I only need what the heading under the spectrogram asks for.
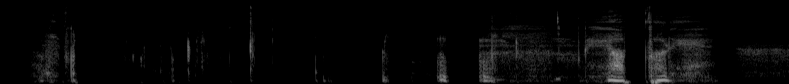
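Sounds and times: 
ASMR ear-nibbling wet mouth and chewing sounds: 0.4s - 5.9s
speech: 6.1s - 7.0s.

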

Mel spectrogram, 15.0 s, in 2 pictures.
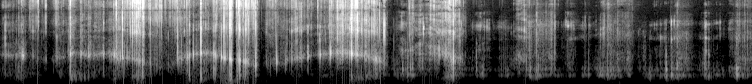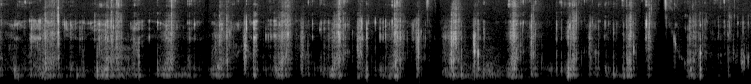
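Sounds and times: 
crunching crisp nori on a snack: 0.0s - 4.6s.

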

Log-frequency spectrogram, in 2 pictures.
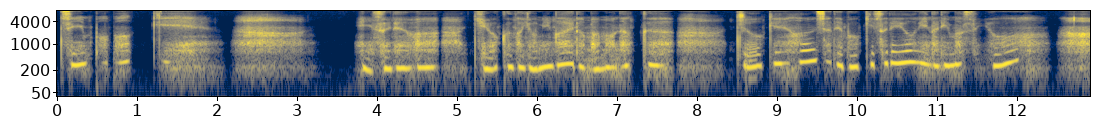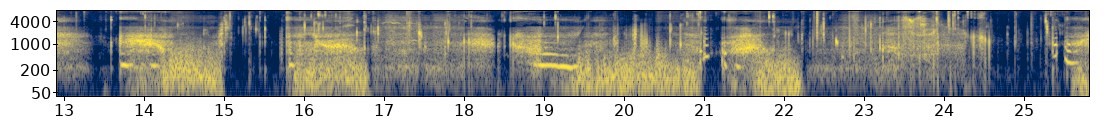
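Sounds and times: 
speech: 0.1s - 1.9s, 3.8s - 7.9s, 8.5s - 14.6s, 15.8s - 17.2s, 18.8s - 20.5s
ear licking: 13.1s - 25.7s.

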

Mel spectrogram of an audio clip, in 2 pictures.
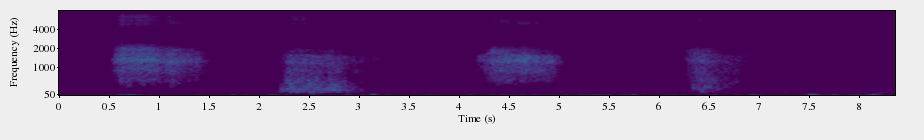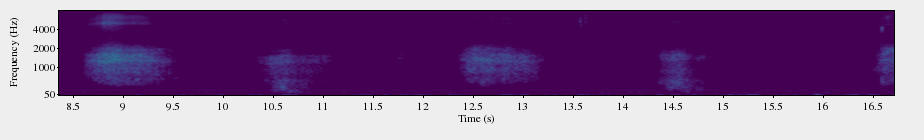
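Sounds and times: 
sleeping breath: 0.5s - 1.6s, 2.2s - 3.2s, 4.2s - 5.1s, 6.2s - 7.0s, 8.6s - 9.6s, 10.3s - 11.2s, 12.3s - 13.3s, 14.3s - 14.9s, 16.5s - 16.7s.

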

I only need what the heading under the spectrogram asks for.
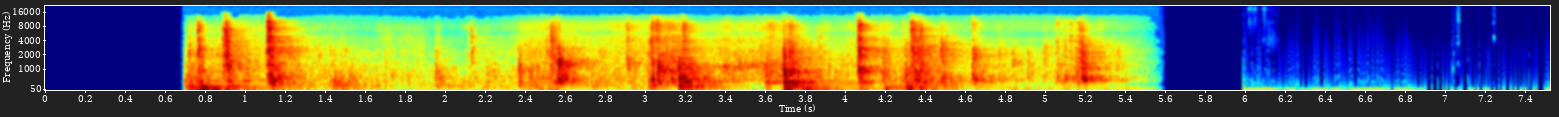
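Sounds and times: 
person speaking: 0.7s - 5.4s
door being opened with rattles scrapes and knocks: 0.7s - 5.6s.

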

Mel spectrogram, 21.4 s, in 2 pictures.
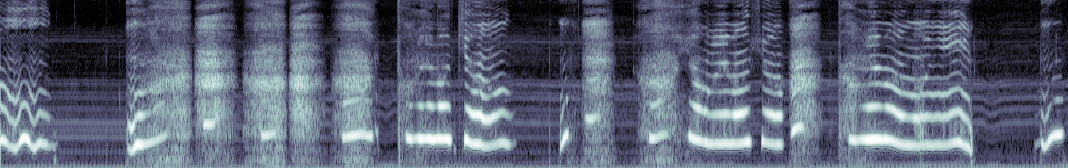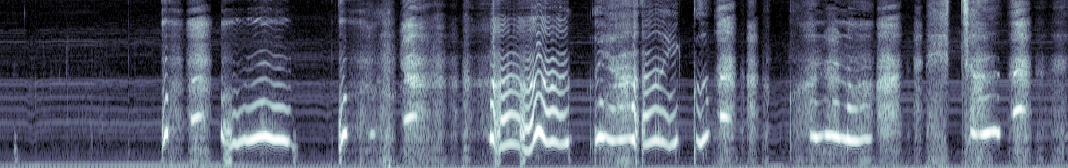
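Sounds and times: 
live performance voice only with electric massager: 1.3s - 5.8s, 6.4s - 9.8s, 12.3s - 21.3s.

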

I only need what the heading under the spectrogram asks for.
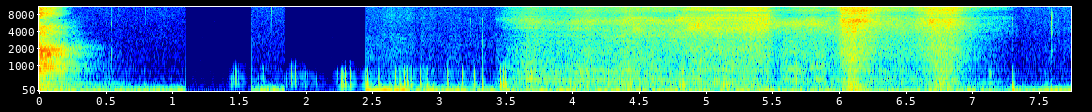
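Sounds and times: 
quiet hissing fart: 2.5s - 7.3s.

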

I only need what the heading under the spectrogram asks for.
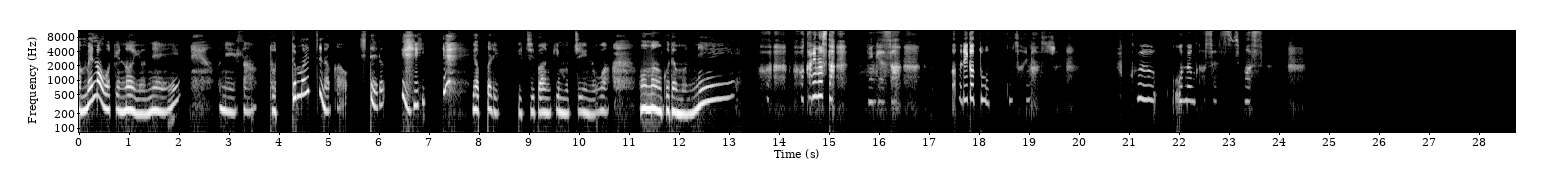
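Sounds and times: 
voice only: 0.0s - 2.0s, 2.8s - 10.6s, 11.2s - 13.2s, 13.8s - 16.6s, 17.5s - 19.6s, 21.0s - 23.6s.

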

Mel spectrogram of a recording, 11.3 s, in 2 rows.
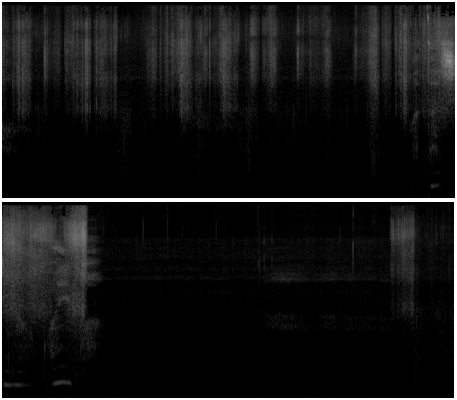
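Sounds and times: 
ear pick scraping inside an ear: 0.0s - 6.7s, 10.5s - 11.3s
speech: 5.6s - 6.9s.

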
